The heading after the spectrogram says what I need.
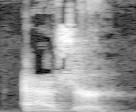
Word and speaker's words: Azure: Hey friends, so yesterday was our monthly Azure Standard drop pickup from the truck, and so I got to show you what I got this month.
